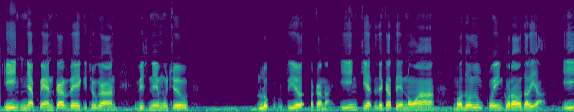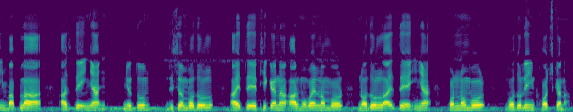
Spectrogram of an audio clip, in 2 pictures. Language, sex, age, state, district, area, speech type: Santali, male, 30-45, West Bengal, Dakshin Dinajpur, rural, read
